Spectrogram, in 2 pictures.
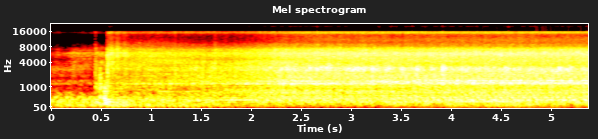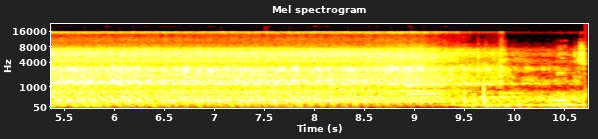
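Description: A diesel car engine idles steadily after a cold start on a freshly restored car, giving a continuous close rumble with a faint knocking texture that swells slightly after two seconds and holds before easing off near the end.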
